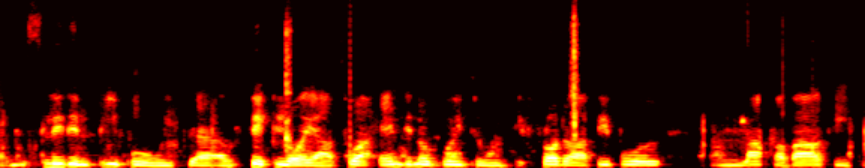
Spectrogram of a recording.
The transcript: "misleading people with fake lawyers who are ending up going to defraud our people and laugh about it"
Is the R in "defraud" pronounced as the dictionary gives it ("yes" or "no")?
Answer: yes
